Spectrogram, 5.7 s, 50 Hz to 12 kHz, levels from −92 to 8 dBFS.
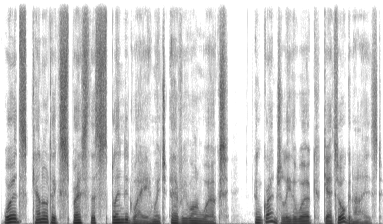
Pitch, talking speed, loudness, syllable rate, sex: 125 Hz, 165 wpm, -17 LUFS, 5.1 syllables/s, male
